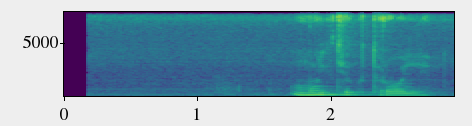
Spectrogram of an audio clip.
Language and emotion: Russian, neutral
